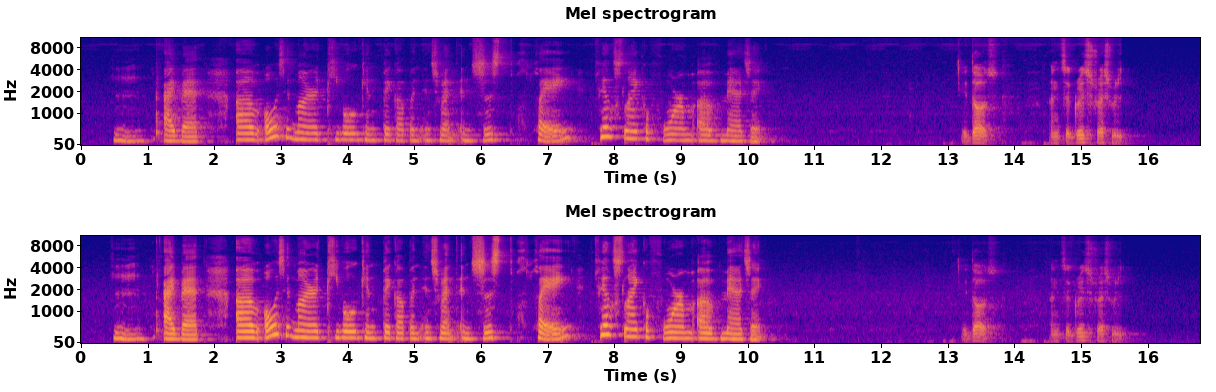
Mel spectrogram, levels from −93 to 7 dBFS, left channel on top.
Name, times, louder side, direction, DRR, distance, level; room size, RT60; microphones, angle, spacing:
voice 1, 0.5-1.0 1.2-6.3 6.8-7.4 7.8-10.2, right 5 dB, 50° right, 0.4 m, -20 dB
voice 2, 13.2-13.8 14.5-15.6, left 4 dB, 35° left, 0.4 m, -28 dB
13.0 x 7.2 x 7.5 m
head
